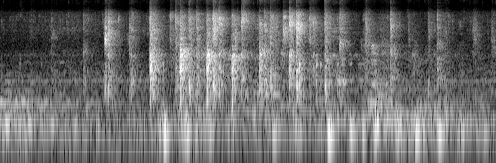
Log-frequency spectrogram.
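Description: A small crowd claps.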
